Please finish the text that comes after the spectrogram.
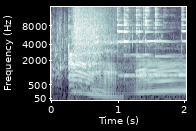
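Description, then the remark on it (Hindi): A cow named Dhano lets out a long, loud moo whose pitch dips low and then rises again, rich in harmonics, while being bathed, with faint splashing water in the background and no talking. “उस वक्त गोनू झा अपनी गैया धनो को नहला रहे थे”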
